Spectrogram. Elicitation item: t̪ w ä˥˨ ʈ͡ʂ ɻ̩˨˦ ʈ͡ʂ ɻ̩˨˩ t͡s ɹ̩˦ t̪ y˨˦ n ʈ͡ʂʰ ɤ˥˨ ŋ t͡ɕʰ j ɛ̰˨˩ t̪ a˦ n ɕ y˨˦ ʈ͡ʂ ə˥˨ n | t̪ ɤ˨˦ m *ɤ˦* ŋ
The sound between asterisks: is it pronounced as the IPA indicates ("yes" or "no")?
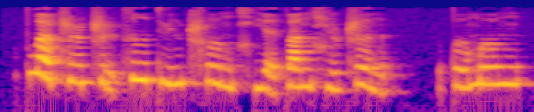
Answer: yes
